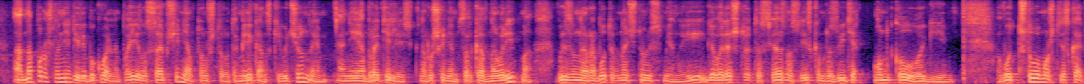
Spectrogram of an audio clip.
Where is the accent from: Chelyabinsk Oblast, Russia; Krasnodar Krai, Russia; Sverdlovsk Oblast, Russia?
Krasnodar Krai, Russia; я вот из Краснодарского края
